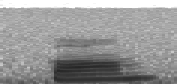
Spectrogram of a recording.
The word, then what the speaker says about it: comb: पहले आया है तो यहाँ पर बी का उच्चारण नहीं होगा, यानी इसे क्या पढ़ा जाएगा? कॉम, थॉम, डेट, डाउट, लैम, डम।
